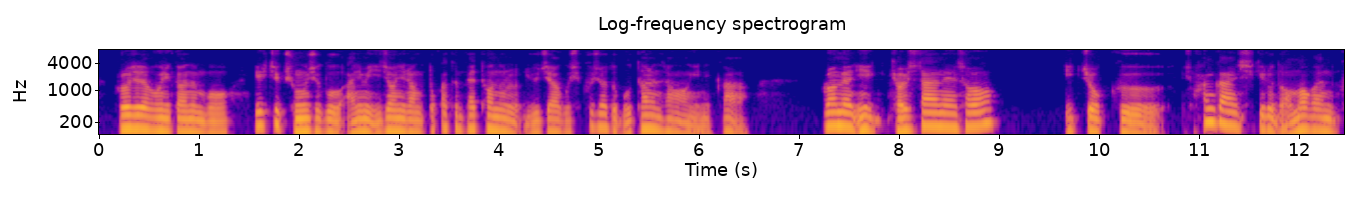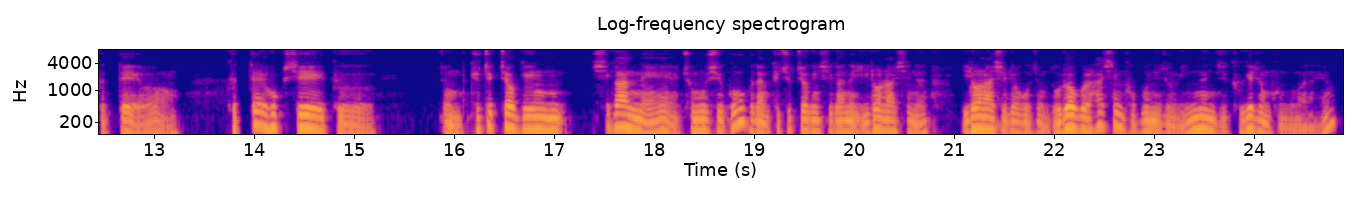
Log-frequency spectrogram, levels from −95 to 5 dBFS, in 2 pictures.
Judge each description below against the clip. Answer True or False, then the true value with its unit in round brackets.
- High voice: False (120 Hz)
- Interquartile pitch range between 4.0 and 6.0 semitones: True (5.7 semitones)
